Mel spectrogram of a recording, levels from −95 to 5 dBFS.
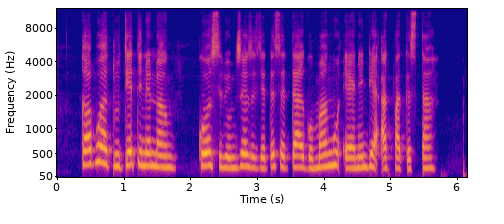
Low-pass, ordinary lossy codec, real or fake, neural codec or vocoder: none; none; fake; codec, 24 kHz, 6 kbps, HILCodec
